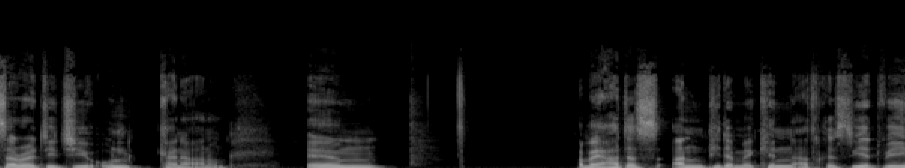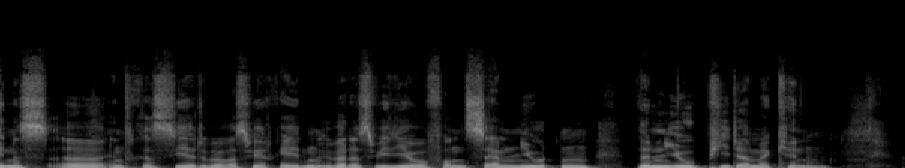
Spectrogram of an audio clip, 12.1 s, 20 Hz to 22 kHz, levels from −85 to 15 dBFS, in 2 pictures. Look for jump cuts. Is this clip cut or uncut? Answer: cut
